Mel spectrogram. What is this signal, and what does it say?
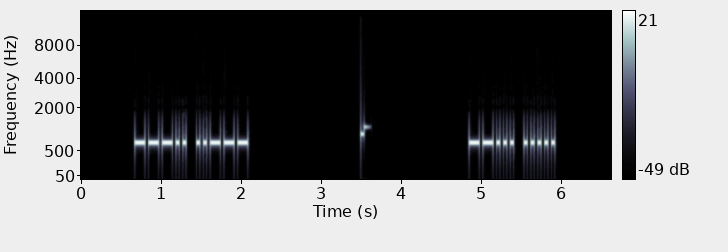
Morse code, heard as a keyed tone, about 28 wpm, 700 Hz. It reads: 82 75
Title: Numbers - 2-Digit 28wpm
